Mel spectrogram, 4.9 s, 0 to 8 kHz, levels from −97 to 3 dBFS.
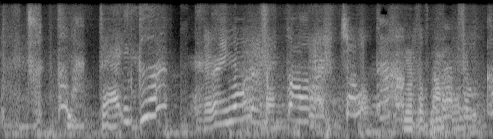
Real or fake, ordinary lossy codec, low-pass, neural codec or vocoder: fake; none; 7.2 kHz; codec, 16 kHz in and 24 kHz out, 0.6 kbps, FireRedTTS-2 codec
